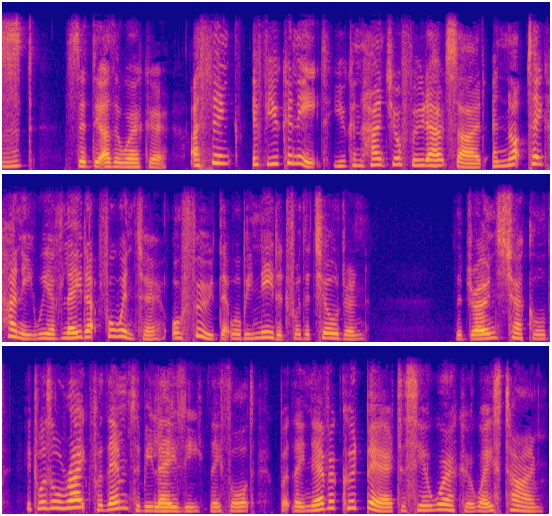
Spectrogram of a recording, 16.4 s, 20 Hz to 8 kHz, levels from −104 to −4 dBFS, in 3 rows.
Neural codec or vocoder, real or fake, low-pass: none; real; 7.2 kHz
